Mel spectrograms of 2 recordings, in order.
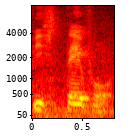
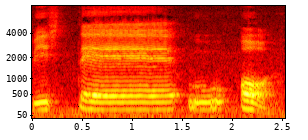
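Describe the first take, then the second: First: The middle has a clear v sound. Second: The middle is a vowel glide with no v. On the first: This is the modern Greek reading. "modern itu dibaca pistevo" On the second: This is how people commonly say it. "orang katakan pisteo"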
